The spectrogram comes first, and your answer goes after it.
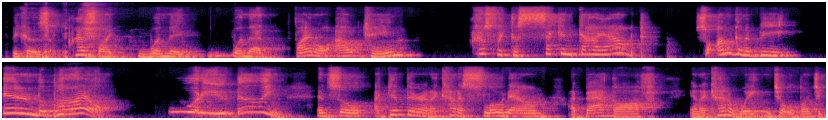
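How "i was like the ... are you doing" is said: excited retelling climbing very high; animated disbelief. Retold or imitated. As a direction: replay it with rising, squeaky exasperation. Animated replay of rushing into pile.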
